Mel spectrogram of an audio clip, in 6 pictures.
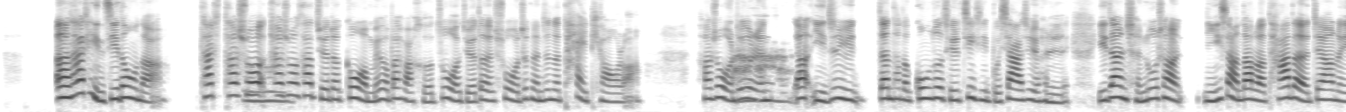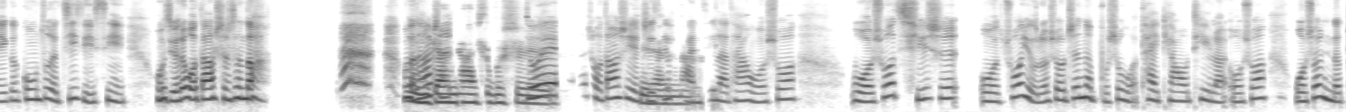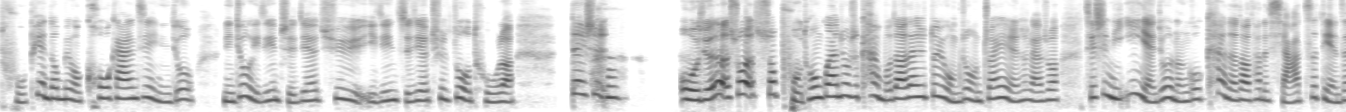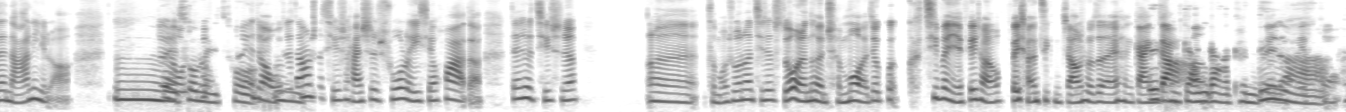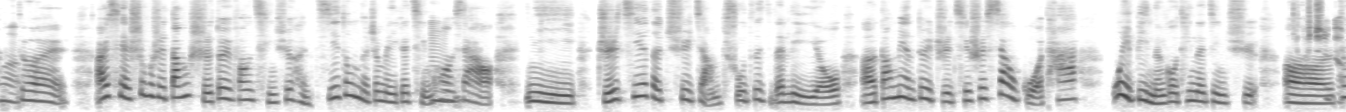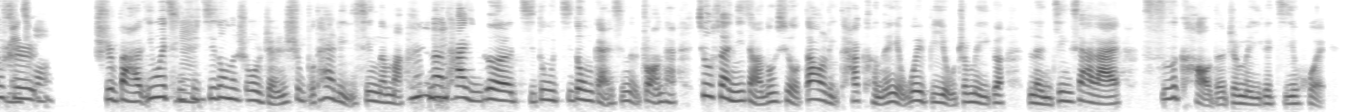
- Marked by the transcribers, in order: "一定" said as "一旦"; other background noise; laughing while speaking: "我觉得我当时真的，我当时"; chuckle
- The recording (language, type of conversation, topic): Chinese, podcast, 你能分享一下自己化解冲突的经验吗？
